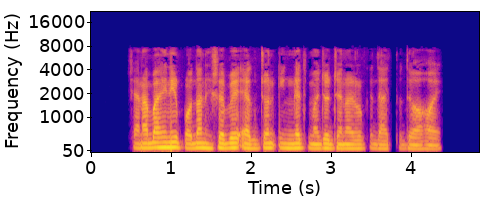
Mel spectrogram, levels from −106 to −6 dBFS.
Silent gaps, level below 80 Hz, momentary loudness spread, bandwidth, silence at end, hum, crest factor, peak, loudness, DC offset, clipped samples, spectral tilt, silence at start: 3.76-3.80 s; -48 dBFS; 12 LU; 8 kHz; 0.5 s; none; 18 dB; -2 dBFS; -19 LUFS; under 0.1%; under 0.1%; -6.5 dB/octave; 0.55 s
